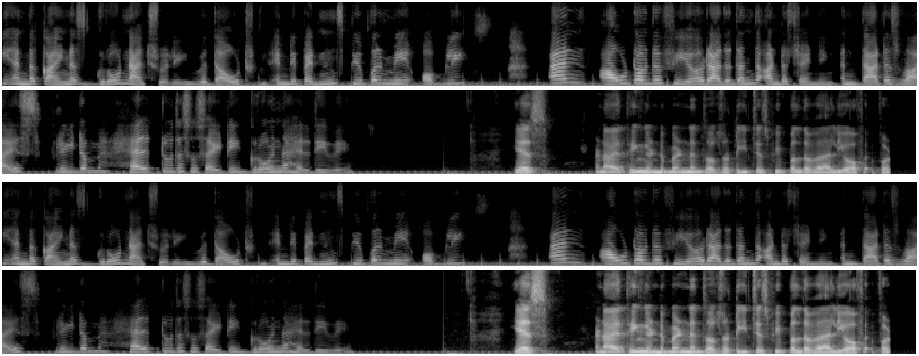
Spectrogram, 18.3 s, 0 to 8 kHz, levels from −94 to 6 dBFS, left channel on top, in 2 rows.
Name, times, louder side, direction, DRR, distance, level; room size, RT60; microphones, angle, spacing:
voice 1, 0.0-4.6 5.1-12.7, left 4 dB, 80° left, 3.3 m, -36 dB
sound 1, 2.1-17.0, equal, ahead, 2.7 m, -47 dB
voice 2, 14.3-14.6 15.1-18.0, right 4 dB, 55° right, 0.6 m, -23 dB
head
